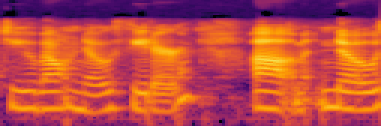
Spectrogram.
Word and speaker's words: Noh: No spelled N-O-H, not N-O.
